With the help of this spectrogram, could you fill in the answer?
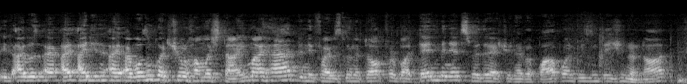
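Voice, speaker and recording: A loud man at a very fast pace, with noticeable background noise and audible room echo. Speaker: academic, water expert. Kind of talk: conference talk.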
